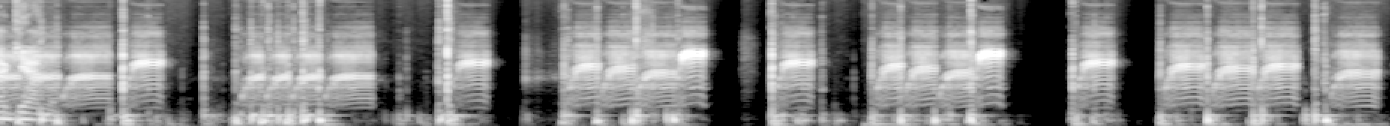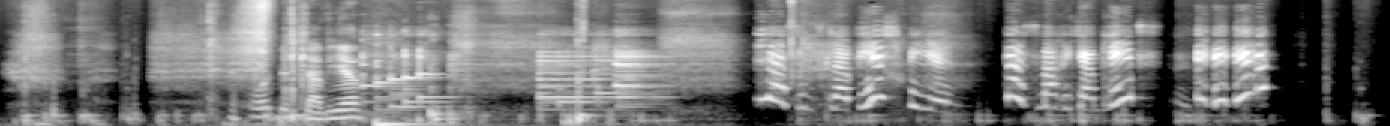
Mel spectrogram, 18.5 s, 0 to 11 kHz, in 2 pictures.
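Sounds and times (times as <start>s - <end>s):
duck quacking: 0.0s - 9.3s
speech: 0.1s - 1.0s, 11.0s - 13.2s, 14.9s - 17.8s.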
